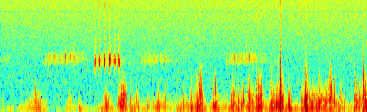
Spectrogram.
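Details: An unseen frog in Japanese lowland near mountains gives short, high pulsed trills in the first half, one burst louder and rattling, before heavy rustling and thumping handling noise takes over.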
